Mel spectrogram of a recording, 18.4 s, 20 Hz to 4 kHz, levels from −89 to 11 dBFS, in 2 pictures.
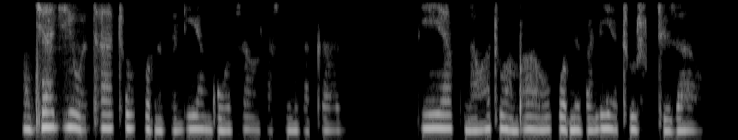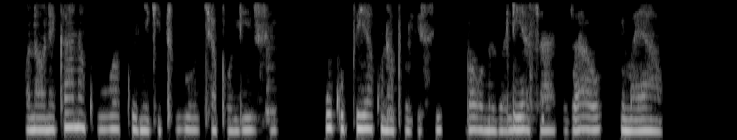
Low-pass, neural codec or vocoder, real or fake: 3.6 kHz; none; real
